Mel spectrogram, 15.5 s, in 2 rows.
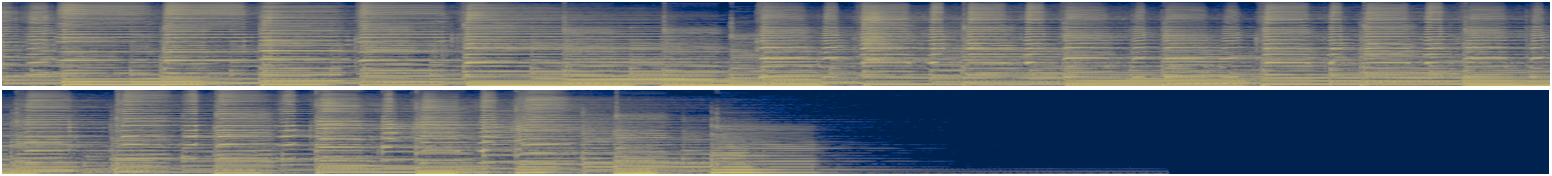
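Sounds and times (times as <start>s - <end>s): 
harmonica folk tune: 0.0s - 12.2s.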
